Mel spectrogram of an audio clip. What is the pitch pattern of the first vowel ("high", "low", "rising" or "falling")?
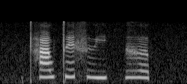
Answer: rising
